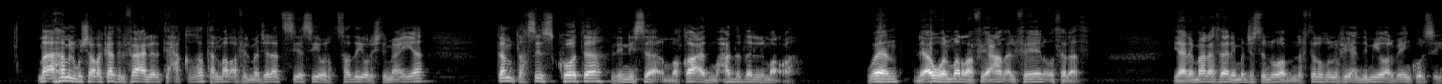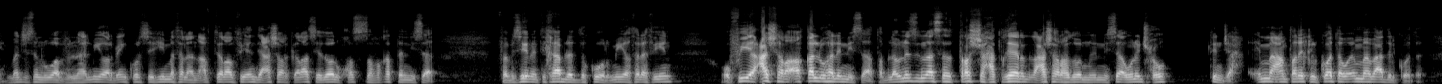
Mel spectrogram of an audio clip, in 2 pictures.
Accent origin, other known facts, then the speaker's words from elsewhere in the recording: Jordan; الإدارة عندنا إدارة الأزمات اللي موجودة عندنا في الأردن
